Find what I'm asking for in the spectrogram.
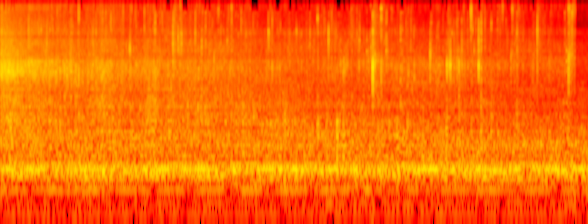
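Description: Egg-dipped layered porotta fries on a hot pan with a steady, close, dense sizzle, dotted with small crackles and pops that grow slightly busier toward the end, no voices.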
